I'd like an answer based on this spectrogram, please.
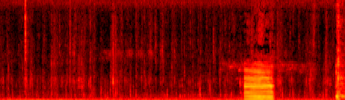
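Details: Shed-kept cattle in a peaceful rural setting; after quiet background rustle, a single short bright moo with many stacked harmonics lasts half a second, followed by a brief rising sound at the end.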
